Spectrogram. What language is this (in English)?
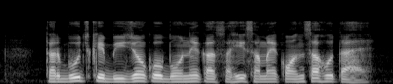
Hindi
